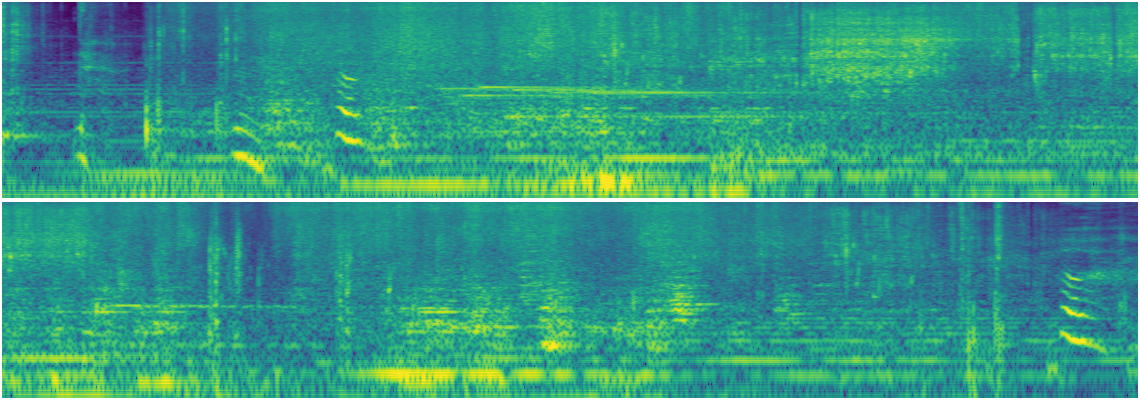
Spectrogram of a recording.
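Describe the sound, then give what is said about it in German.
Running water rushes steadily as leftover punch is flushed down a drain, a continuous loud wash with small knocks and clatters along the way. “So, jetzt noch den Rest der Bowle in den Abfluss spülen und fertig ist die Lauge.”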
